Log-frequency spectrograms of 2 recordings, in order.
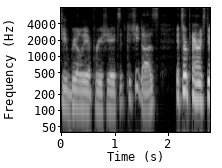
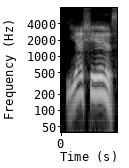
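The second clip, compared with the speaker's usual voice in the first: pitched-up, forced out through gritted teeth; 8 semitones higher than usual. Retelling how the listener's father answered, through gritted teeth. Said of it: "It's like through gritted teeth".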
